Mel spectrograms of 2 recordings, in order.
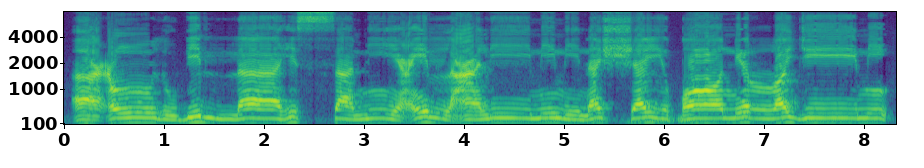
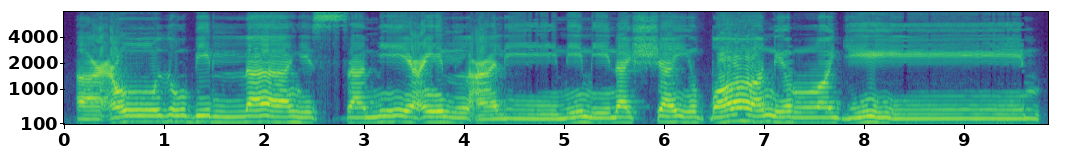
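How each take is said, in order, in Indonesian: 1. M terakhir diikuti vokal pendek. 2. Vokal terakhir dipanjangkan dan m berhenti. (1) "Dengan mim yang dihidupkan di akhir atau seolah-olah mau wasol" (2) "akhir daripada kalimat ta'awuz ini kita wakofkan"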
